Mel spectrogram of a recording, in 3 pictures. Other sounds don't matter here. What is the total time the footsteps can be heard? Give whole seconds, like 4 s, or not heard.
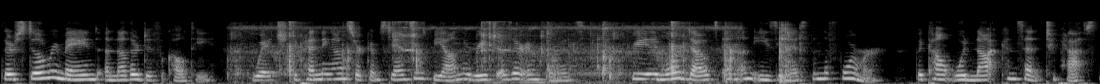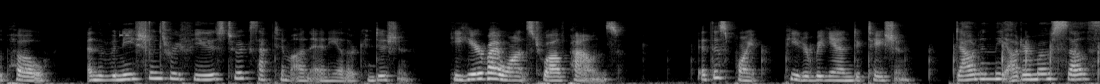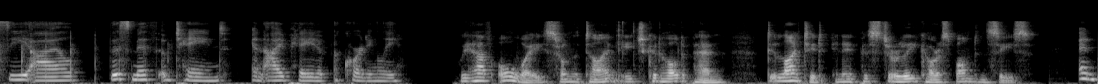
6 s.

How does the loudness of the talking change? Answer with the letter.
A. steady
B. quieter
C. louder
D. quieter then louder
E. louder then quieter
A.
